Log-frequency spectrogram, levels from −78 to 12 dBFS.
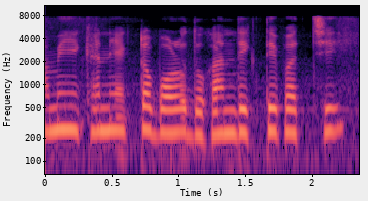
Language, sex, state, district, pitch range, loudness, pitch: Bengali, female, West Bengal, Alipurduar, 235-255 Hz, -16 LUFS, 245 Hz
